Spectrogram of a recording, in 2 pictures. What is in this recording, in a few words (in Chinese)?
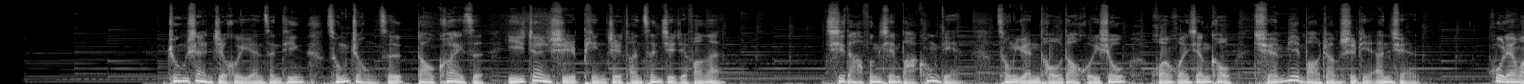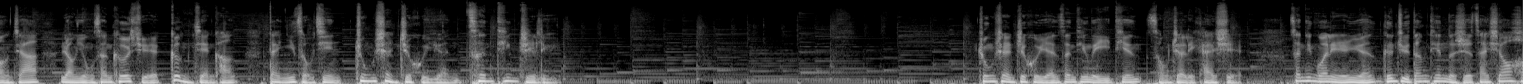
餐厅宣传片; 中山智慧园餐厅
